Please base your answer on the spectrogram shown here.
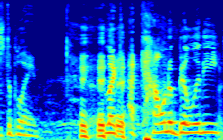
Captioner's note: laughs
